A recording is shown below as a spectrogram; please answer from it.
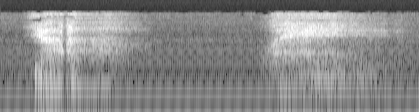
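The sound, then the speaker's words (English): Slow breathing in and out, as two soft, airy breaths about a second and a half apart, fairly faint and with no talk over them. “There are many scholars who believe that the name Yahweh is actually trying to write out what it sounds like when you and I breathe, like this.”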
